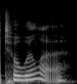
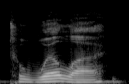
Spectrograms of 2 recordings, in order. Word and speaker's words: Tooele: Now, we are in the town of Tooele, Utah. Mm-hmm. That is spelled T-O-O, Illy. It is not spelled anything like it sounds. No. And it does not sound anything like it's spelled.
